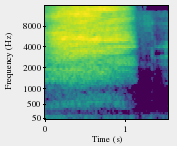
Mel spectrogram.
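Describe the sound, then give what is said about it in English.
A deep breath drawn in by a singer before a song, a steady airy hiss lasting about a second that cuts off abruptly into near quiet. “And breathe in.”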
